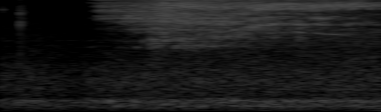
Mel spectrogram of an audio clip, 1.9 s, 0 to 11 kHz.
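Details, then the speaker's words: Anaesthetic machine safety check following AAGBI 2012 guidance: a steady hiss rises and holds as the suction unit is switched on; normal suction running. "What you would like to do is to make sure the whole system is there, all clean and new, and you will turn on the suction."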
